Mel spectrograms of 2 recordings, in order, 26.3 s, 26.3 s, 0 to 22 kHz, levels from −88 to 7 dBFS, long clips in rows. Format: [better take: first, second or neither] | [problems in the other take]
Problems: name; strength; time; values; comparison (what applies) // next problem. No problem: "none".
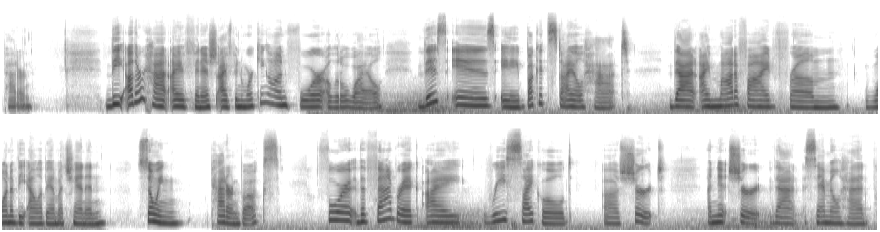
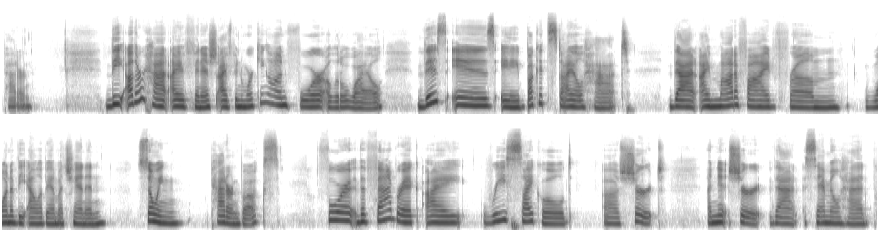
second | low rumble; faint; from 4.5 to 15 s and from 16 s on; 25 dB below the speech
